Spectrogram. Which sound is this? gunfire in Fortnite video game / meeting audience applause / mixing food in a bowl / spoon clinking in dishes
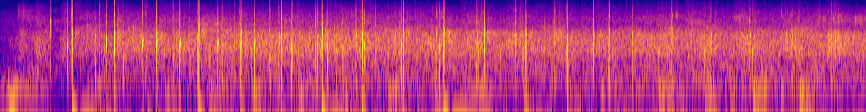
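meeting audience applause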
